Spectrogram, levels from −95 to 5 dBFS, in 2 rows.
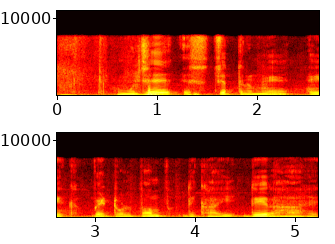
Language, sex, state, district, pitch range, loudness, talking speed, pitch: Hindi, male, Madhya Pradesh, Dhar, 95-135 Hz, -22 LUFS, 125 wpm, 110 Hz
